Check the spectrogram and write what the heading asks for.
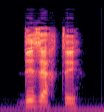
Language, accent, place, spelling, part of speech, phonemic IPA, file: French, France, Lyon, déserter, verb, /de.zɛʁ.te/, LL-Q150 (fra)-déserter.wav
- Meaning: 1. to desert (a place), abandon 2. to desert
